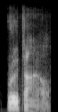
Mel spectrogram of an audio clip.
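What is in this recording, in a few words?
"rutile", British English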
